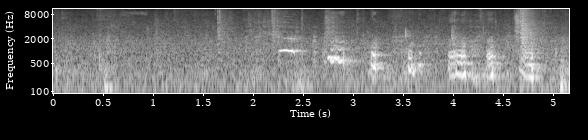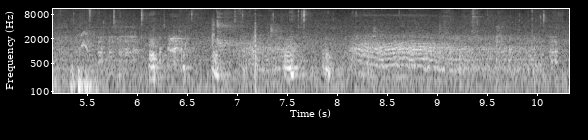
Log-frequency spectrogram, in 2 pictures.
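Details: Three-week-old Border Collie puppies whimpering softly: a run of short, thin squeaks and whines repeated about twice a second, fading into a longer, lower murmur near the end, in a quiet room.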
